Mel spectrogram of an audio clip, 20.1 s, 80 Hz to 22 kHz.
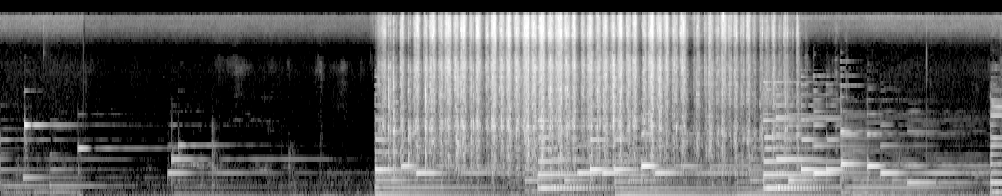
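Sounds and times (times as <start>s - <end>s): soft background music: 0.0s - 20.0s
carrot rasping on grater: 7.6s - 16.2s.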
